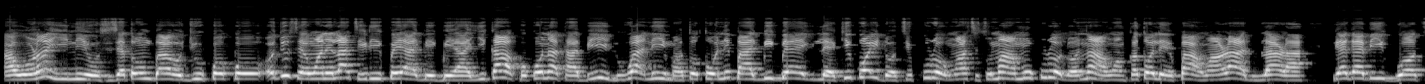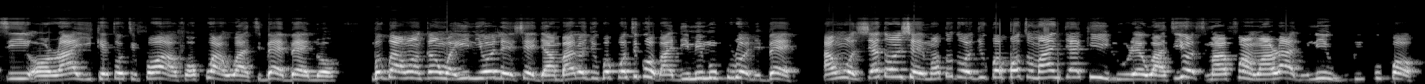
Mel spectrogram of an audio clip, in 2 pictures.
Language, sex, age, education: Yoruba, female, 30-45, primary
